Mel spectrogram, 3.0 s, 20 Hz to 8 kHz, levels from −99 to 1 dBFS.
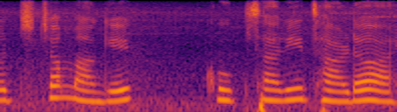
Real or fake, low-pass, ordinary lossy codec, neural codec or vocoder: real; none; none; none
